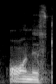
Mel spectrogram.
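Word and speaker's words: honest: तो ऑनेस्ट देखिए, ध्यान देखिए, ऑनेस्ट ये एच भले ही है लेकिन इसका प्रोनाउंसिएशन जब करेंगे तो ऑनेस्ट होता है, ऑनेस्ट, ठीक है।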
